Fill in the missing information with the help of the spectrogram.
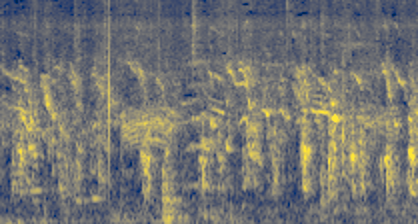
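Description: A large flock of Sasso chickens clucking and chirping, many short calls overlapping.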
